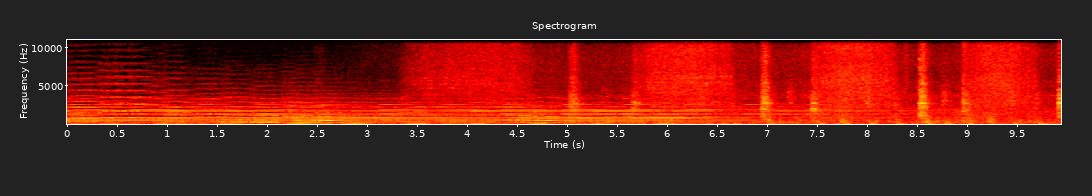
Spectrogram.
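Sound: steam train running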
